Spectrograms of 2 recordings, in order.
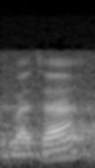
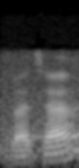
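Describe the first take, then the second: No difference in how they are said.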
